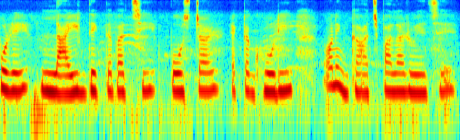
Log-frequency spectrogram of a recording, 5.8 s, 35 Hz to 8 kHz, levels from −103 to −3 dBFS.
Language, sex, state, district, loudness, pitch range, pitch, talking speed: Bengali, female, West Bengal, Cooch Behar, -17 LUFS, 230-245 Hz, 235 Hz, 105 wpm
